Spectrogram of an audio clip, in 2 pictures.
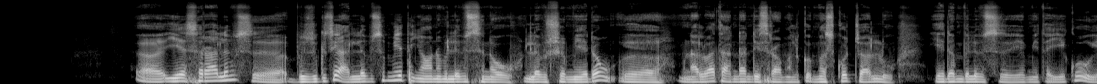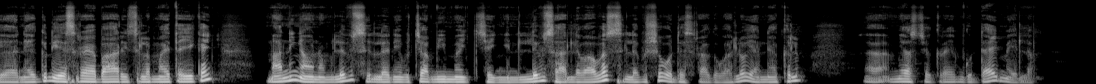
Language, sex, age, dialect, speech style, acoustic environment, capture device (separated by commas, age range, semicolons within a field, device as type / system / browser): Amharic, male, 35-44, Ethiopia - Addis Ababa, excited, silence, mobile / Linux / Chrome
